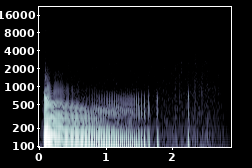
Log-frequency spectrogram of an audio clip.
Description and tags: Belly rumble 3
Someone was rather hungry.
Recorded with Zoom H4n
belly, system, food, borborygmus, stomach, intestine, peristalsis, movement, driesenaar, human, fluid, intestines, digestive, gijs, hunger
